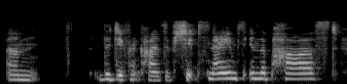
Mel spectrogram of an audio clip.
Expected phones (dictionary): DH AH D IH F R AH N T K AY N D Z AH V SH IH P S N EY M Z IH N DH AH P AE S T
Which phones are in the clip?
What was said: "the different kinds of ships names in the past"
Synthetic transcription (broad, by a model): DH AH D IH F R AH N K AY N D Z AH V SH IH P S N EY M Z IH N DH AH P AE S T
